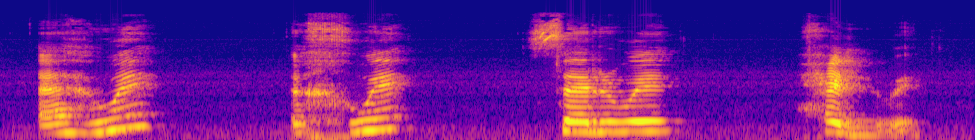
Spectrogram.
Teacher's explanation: words finishing with the waw right before the T marbuta, you have to pronounce them as an E.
